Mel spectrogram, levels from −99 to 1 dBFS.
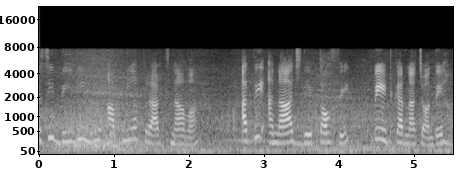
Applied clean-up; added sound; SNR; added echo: none; Train; 8 dB; none.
